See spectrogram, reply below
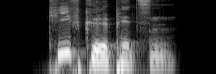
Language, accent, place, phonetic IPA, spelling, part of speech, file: German, Germany, Berlin, [ˈtiːfkyːlˌpɪt͡sn̩], Tiefkühlpizzen, noun, De-Tiefkühlpizzen.ogg
- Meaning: plural of Tiefkühlpizza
